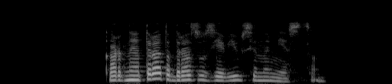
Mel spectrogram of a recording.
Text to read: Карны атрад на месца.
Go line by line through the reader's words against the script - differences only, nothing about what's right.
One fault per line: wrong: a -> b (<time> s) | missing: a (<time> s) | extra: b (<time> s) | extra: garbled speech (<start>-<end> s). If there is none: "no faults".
extra: адразу з'явіўся (1.7 s)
